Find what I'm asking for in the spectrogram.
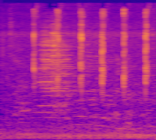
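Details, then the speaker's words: Kawasaki Barako motorcycle engine opened up with the connecting rod rocked by hand on the crank: sharp metallic clacks about five a second from excess big-end play, the source of the noisy engine; rod to be replaced. "So ito yung maingay sa kanya yung makina niya yung kanyang connecting rod."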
